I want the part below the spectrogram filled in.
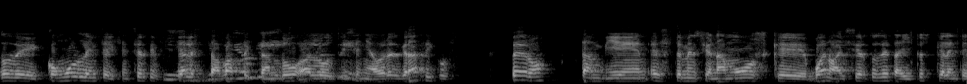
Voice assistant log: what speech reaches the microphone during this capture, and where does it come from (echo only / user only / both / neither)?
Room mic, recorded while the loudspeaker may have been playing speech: both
